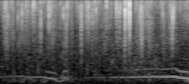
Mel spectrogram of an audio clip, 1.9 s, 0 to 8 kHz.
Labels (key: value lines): label: biophony, cascading saw
recorder: SoundTrap 600 or HydroMoth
